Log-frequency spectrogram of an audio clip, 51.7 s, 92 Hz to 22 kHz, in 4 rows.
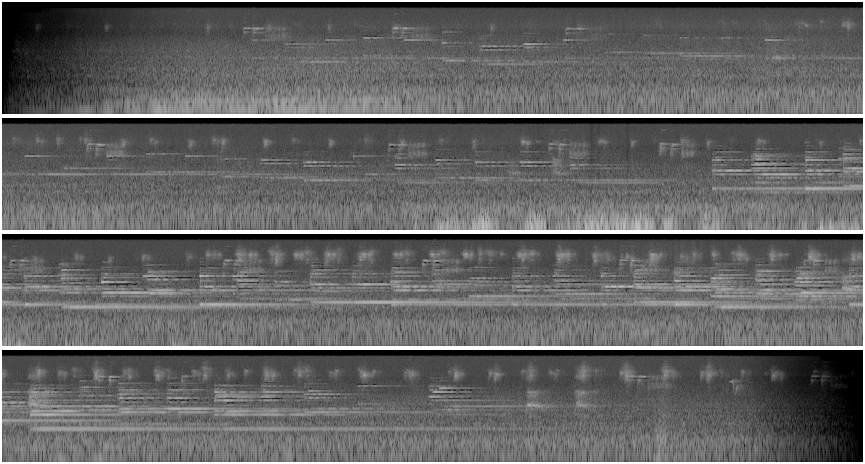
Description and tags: Bells Harnosand
Played from the church tower in Härnösand, sweden, every morning between june-august. Lovely to wake up to.
Recorded from my bedroom window in 2001
Audio.Technica AT825 microphone into a Tascam DA-P1 DAT-taperecorder.
bells, churchbells, hymns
